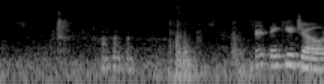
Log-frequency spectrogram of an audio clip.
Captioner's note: laughing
